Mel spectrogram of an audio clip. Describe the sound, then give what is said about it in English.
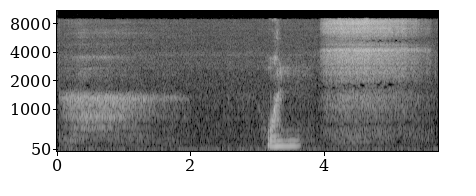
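A deep inhale through the nose during a guided alternate-nostril breathing exercise with the lips sealed, a steady airy hiss that follows a brief spoken word. “So as we're getting ready to do that, let's take a deep breath in. 1, through our nose.”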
